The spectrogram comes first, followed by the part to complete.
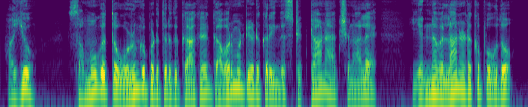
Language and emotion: Tamil, fearful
